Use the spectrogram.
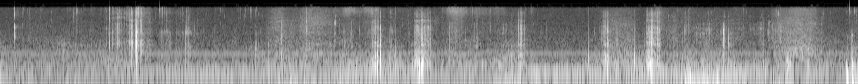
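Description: Close, crisp bites and crunchy chewing of a liver pâté sandwich, with irregular crackling and soft wet mouth sounds repeating over several seconds, alone without talk.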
